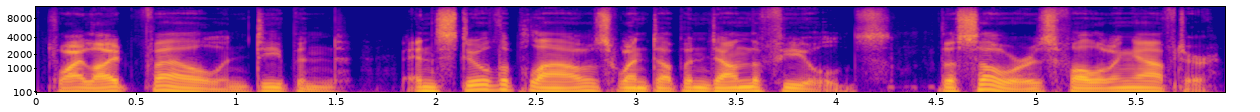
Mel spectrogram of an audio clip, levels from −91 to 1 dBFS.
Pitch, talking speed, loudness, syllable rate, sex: 100 Hz, 180 wpm, -17 LUFS, 4.6 syllables/s, male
